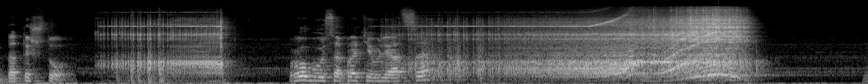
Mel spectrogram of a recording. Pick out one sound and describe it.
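An electric bike motor whirs and rises in pitch as the rear wheel spins up.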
